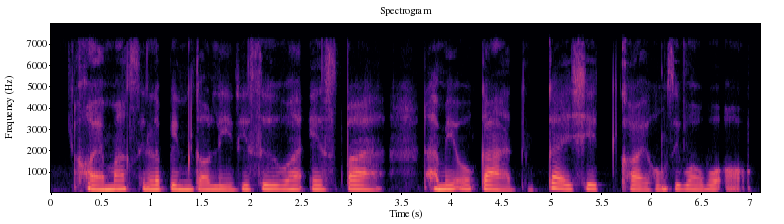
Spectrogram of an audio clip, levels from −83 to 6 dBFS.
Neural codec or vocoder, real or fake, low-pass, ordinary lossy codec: none; real; 7.2 kHz; none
